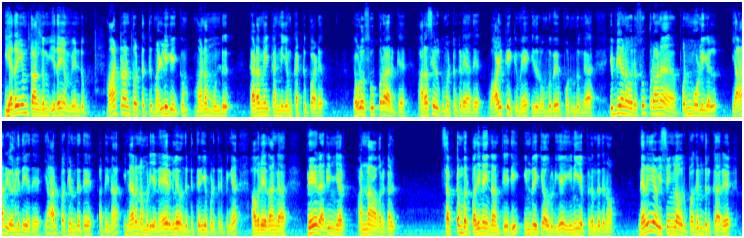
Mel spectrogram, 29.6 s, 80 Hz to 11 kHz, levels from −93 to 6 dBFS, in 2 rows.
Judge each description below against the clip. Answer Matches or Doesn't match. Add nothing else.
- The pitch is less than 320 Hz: Matches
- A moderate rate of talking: Matches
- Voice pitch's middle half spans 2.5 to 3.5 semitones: Doesn't match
